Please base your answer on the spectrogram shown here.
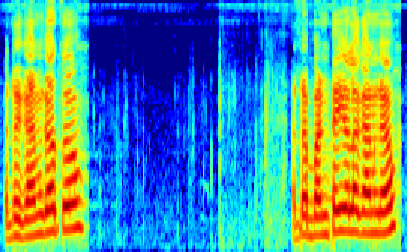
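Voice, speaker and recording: A young woman, a mother, chatting gently and coaxingly with her small child while filming on a walk outdoors. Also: a little high, moderate pace, clear, resonant tone, no room sound. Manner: gentle, coaxing, speaks softly to a toddler. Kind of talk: casual chat with a small child.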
